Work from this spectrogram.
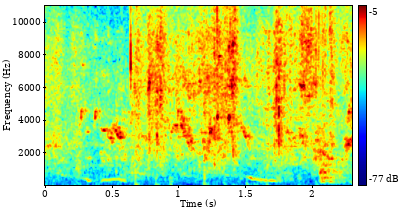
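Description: Pigeons in a loft with their young give a few faint, soft, wavering coos at a distance, over a quiet background.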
